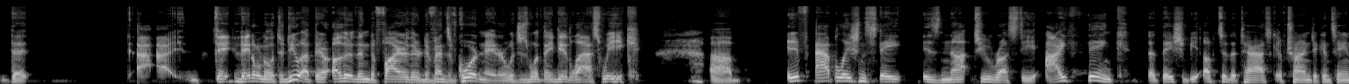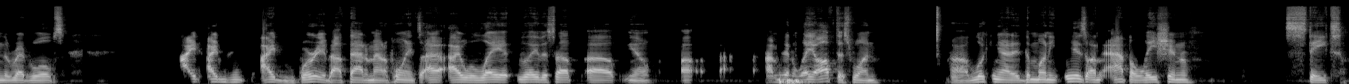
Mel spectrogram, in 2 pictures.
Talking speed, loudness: 195 wpm, -21 LUFS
